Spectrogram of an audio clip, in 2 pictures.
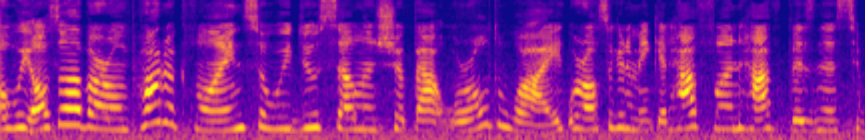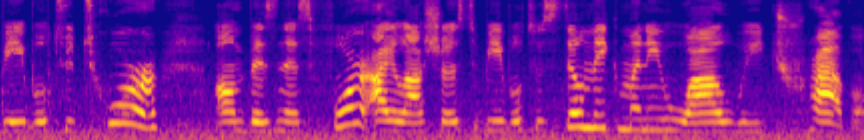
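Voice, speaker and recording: At a high pitch, a woman with a non-native accent speaks at a moderate pace with lively intonation and an animated tone, hardly pausing, over noticeable background noise. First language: not English. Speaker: eyelash extension business owner and vlogger. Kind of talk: casual vlog chat. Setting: in a car in a parking lot.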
